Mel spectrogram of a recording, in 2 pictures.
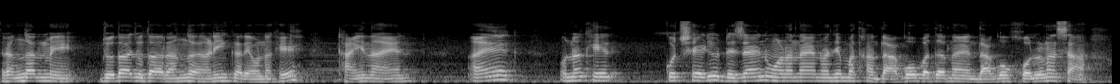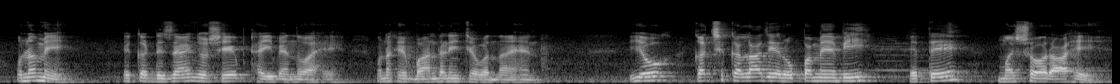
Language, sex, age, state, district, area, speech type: Sindhi, male, 45-60, Gujarat, Kutch, urban, spontaneous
